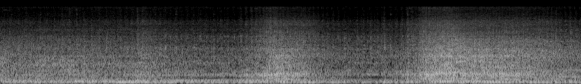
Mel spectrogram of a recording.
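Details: Honda Beat LED Deluxe scooter that was dying, with a stored code 7 history. After clearing the DTCs the engine idles and rises smoothly through two blips with no sputter or hesitation; running normally again.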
